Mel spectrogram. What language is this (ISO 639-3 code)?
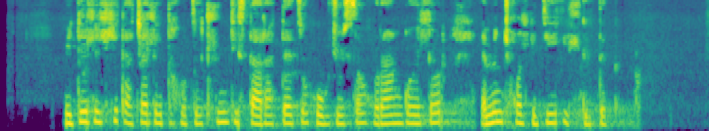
mon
